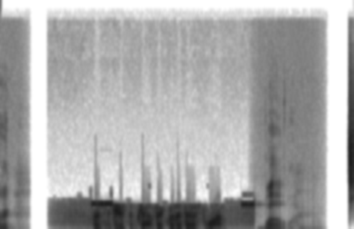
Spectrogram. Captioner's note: sample of radio communication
